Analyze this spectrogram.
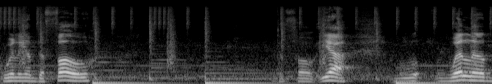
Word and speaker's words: Willem: William Dafoe so yeah Willem Dafoe I always pronounce of William and you have an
